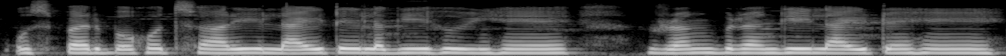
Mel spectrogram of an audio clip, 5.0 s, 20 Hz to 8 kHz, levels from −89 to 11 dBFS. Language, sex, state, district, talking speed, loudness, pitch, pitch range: Hindi, female, Madhya Pradesh, Bhopal, 145 wpm, -13 LUFS, 205 Hz, 200-210 Hz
